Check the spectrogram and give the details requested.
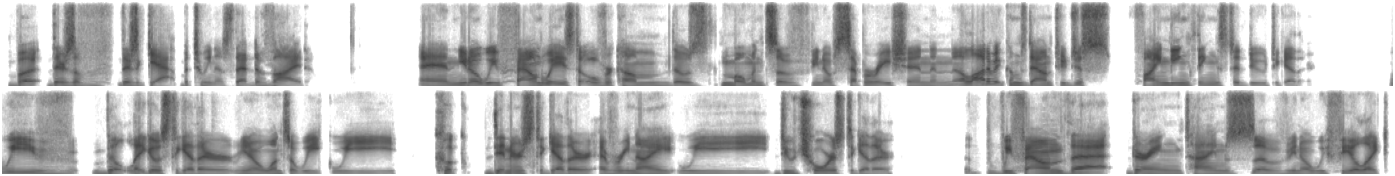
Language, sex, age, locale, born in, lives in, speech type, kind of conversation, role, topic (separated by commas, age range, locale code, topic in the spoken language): English, male, 25-29, en-US, United States, United States, conversation, unstructured, none, What is the best way to keep romance alive?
